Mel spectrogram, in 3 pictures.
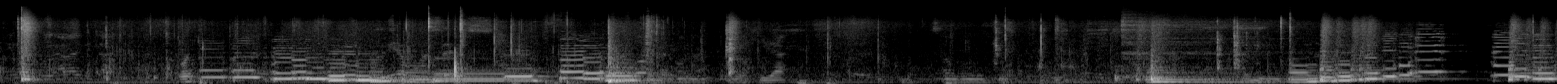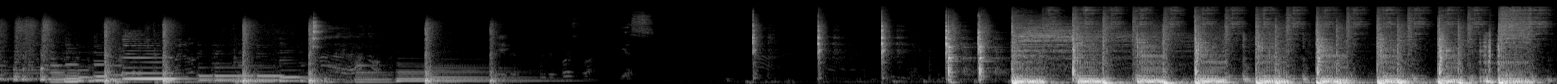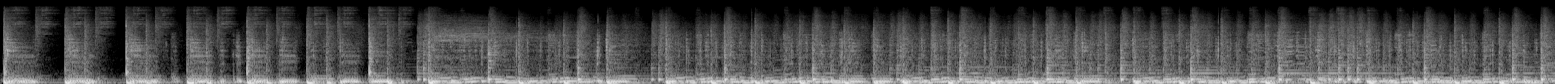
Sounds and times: Speech: 0:00.0 - 0:02.7, 0:03.4 - 0:05.1, 0:06.1 - 0:11.3, 0:18.7 - 0:19.6, 0:20.4 - 0:22.2
Music: 0:01.9 - 0:06.8, 0:11.2 - 0:21.3, 0:24.4 - 0:46.6.

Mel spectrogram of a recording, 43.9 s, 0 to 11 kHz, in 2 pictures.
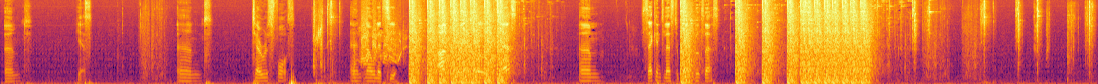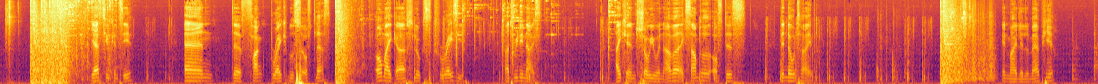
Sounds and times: Speech: 0:00.0 - 0:00.7, 0:01.5 - 0:01.9, 0:03.5 - 0:04.3, 0:05.0 - 0:06.0, 0:06.6 - 0:08.2, 0:08.8 - 0:10.4, 0:11.6 - 0:12.1, 0:12.8 - 0:14.4, 0:23.8 - 0:24.6, 0:25.6 - 0:28.6, 0:29.5 - 0:31.3, 0:32.0 - 0:32.8, 0:34.3 - 0:36.9, 0:37.6 - 0:38.3, 0:42.0 - 0:43.1
Fusillade: 0:08.2 - 0:10.4, 0:14.7 - 0:17.7, 0:22.6 - 0:23.4, 0:28.6 - 0:29.1, 0:40.8 - 0:41.3.

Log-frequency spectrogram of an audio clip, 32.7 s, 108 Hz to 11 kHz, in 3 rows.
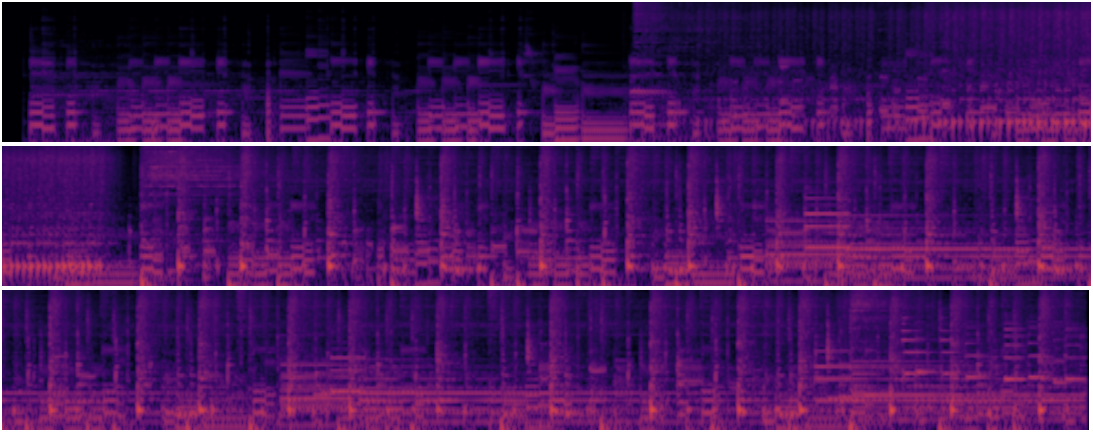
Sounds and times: Bass drum: 0:06.3 - 0:32.6
Drum roll: 0:06.4 - 0:32.6.

